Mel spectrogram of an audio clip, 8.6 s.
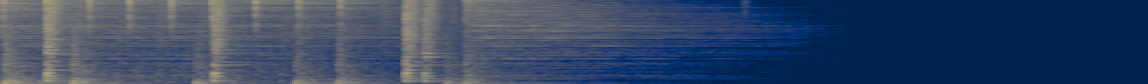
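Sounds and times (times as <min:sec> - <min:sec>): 
Paiste Mello cymbal: 0:00.0 - 0:05.3.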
